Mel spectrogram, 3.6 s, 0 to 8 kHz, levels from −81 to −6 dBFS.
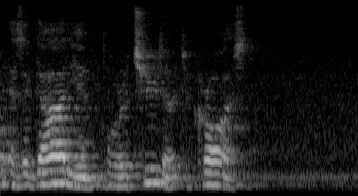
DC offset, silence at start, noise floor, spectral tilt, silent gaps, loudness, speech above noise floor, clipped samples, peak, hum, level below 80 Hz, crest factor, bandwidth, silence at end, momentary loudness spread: under 0.1%; 0 s; -60 dBFS; -6.5 dB/octave; none; -36 LUFS; 25 dB; under 0.1%; -18 dBFS; none; under -90 dBFS; 18 dB; 7.6 kHz; 0.15 s; 12 LU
